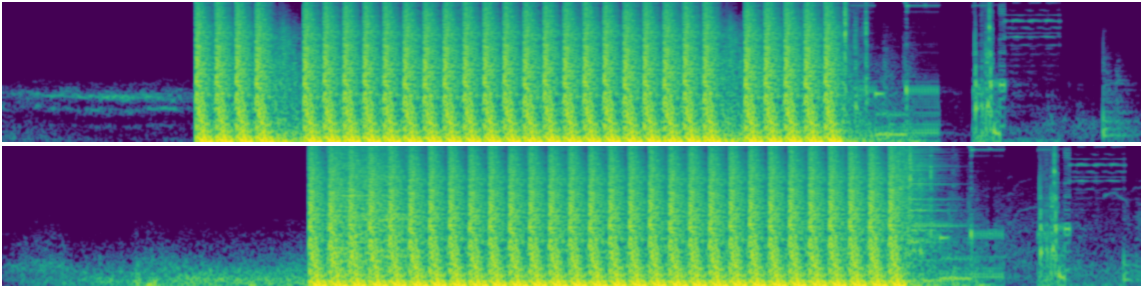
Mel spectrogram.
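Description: A rapid-fire gun fires long, loud bursts.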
